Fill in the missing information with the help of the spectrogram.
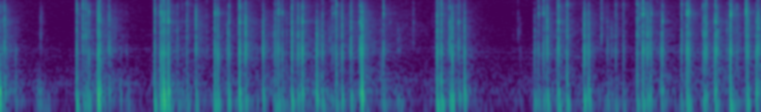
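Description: A thin, empty, clear plastic bag held between both hands is tapped, scratched and crinkled with long nails. The result is a rapid run of dry, crisp crackles and sharp taps, with bright rustling bursts. The sound briefly goes quiet before a new flurry of crinkling begins.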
